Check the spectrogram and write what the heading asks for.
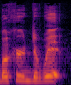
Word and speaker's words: Booker DeWitt: really have to play as a character named Booger DeWitt? – Booger DeWitt? – Booger? – Booger. – Wait, how do you pronounce it? – I said Booker DeWitt, Bill. – It's Booker? – Booker.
